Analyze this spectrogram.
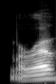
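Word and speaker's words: Moreau: Island of Dr moroe how do you say it Monroe moroe yeah yeah where they were on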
